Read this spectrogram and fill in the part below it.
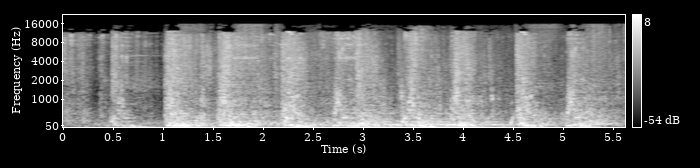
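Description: A pickaxe strikes an ammo box in quick repeated blows.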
